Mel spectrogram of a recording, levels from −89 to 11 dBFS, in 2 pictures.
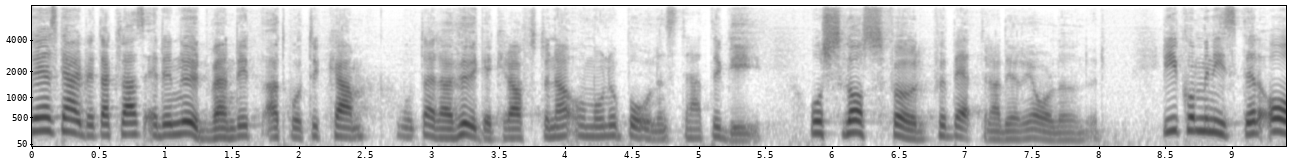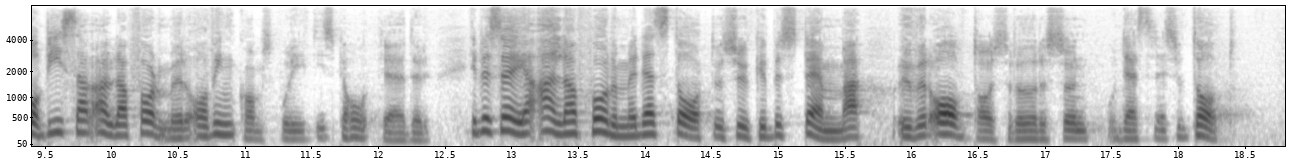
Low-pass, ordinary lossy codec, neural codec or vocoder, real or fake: none; none; codec, 16 kHz, 0.5 kbps, X-Codec, HuBERT features, trained on LibriSpeech; fake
